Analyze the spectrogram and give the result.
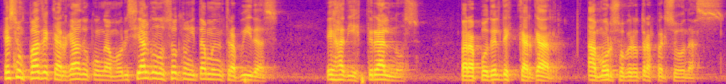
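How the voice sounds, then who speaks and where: An older male pastor preaching a sermon, swinging from soft conversational asides to loud, emphatic passages. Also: on the high side, normal speed.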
